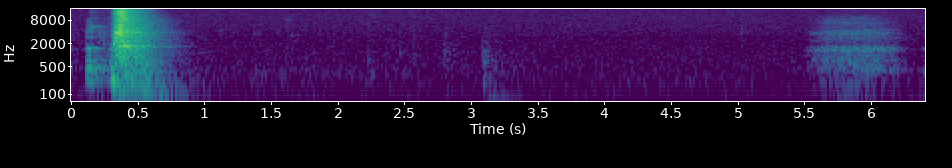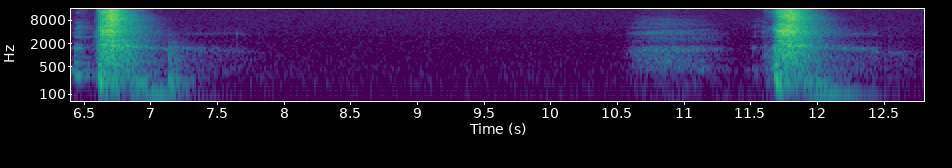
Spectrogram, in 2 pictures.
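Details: Paroxysmal sneezing: a daily sneezing fit after showering, second half recorded; three forceful sneezes about five seconds apart, each preceded by a sharp indrawn breath, in a quiet room.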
